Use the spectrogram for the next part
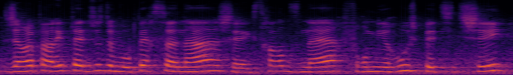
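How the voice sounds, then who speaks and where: A woman's voice: medium pitch, steady tone, brisk, noisy background. A woman hosting an interview, asking engaged questions and giving brief affirmations. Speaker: interview host. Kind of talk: interviewing guests.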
